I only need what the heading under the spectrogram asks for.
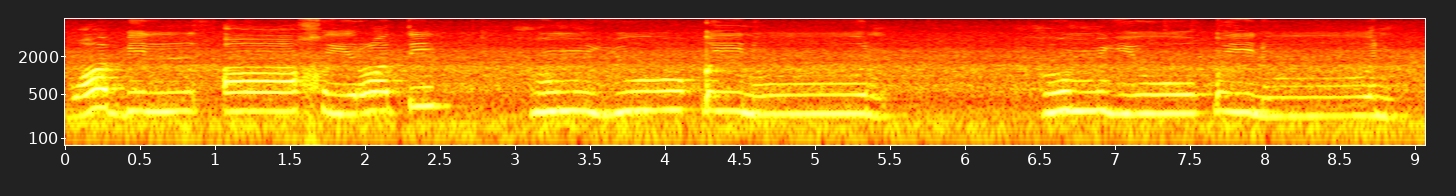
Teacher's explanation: یا کے آگے واو مدہ ہے، اس کو ہم ایک الف کے برابر لمبا کریں گے ، قاف کو موٹا پڑھا جائے گا، ٹھیک ہے، نون کے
